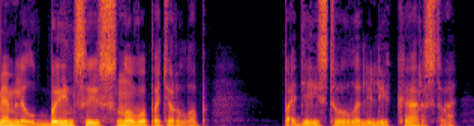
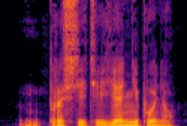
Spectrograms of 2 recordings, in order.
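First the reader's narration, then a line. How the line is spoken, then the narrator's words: Mumbling. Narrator (Russian): пробормотал Бэйнс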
